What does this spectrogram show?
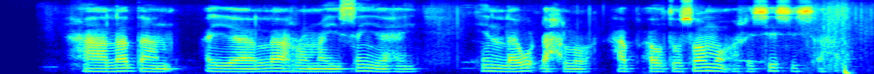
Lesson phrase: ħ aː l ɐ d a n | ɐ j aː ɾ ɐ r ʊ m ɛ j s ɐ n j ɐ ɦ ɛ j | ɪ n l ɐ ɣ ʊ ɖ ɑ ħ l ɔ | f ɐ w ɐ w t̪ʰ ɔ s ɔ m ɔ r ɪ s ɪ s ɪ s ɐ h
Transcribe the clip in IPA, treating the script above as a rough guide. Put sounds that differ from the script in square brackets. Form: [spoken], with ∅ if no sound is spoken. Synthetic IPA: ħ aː l ɐ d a n | ɐ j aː [l] ɐ r ʊ m ɛ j s ɐ n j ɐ ɦ ɛ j | ɪ n l ɐ ɣ ʊ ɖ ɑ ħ l ɔ | [h] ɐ [b] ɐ w t̪ʰ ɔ s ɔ m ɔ r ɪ s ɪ s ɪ s ɐ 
